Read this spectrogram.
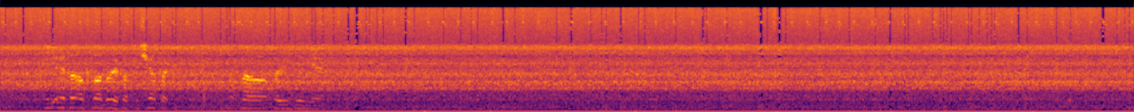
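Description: A car drives steadily along a wet road with a low, even rumble.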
